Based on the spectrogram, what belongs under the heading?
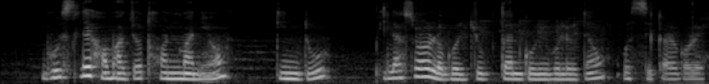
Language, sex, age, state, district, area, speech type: Assamese, female, 30-45, Assam, Sonitpur, rural, read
